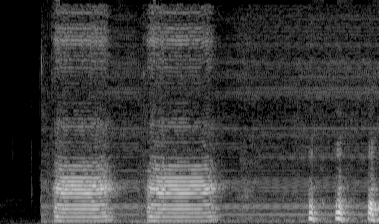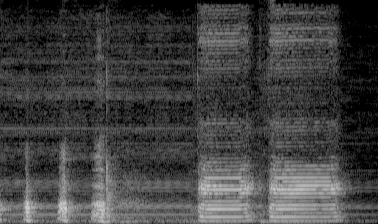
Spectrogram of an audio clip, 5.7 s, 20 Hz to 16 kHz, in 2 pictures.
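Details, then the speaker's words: Post-war-style train horn powered by D batteries: three steady reedy buzzing blasts with quick runs of short bleats between them. The horn sounds clear and normal. "Because if you have 3, you're going to want to make sure that your ultra prototypical post-war horn is ready to go. Check this out. This is one of my favorite vintage sounds."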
